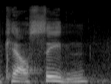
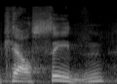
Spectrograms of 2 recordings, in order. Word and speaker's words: Chalcedon: The fourth council met in Chalcedon, Chalcedon, in 451. And this is the final formulation, Chalcedon, Chalcedon, Chalcedon, Chalcedon, yeah? Or some people pronounce it Chalcedon, but Chalcedon is more correct, corrector.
